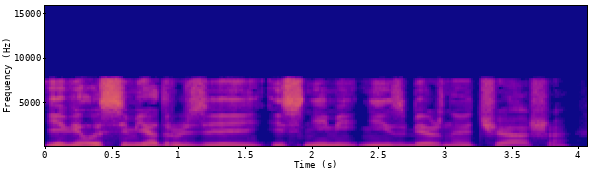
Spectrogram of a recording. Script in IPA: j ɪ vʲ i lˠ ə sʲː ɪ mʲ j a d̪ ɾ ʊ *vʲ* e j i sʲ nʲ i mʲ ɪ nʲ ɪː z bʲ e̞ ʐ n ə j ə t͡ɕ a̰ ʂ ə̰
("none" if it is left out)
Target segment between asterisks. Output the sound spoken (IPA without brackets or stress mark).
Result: zʲ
